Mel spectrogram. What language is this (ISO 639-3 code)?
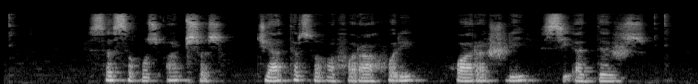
kbd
